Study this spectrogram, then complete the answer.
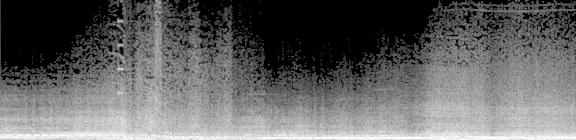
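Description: Ferrari and Mercedes racing cars at Monza in a racing video game, their engines giving a continuous loud whine that holds steady and shifts in pitch partway through as the cars run down the track.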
